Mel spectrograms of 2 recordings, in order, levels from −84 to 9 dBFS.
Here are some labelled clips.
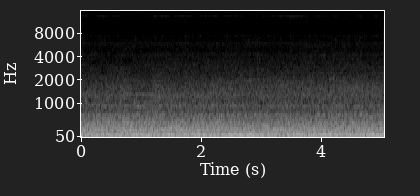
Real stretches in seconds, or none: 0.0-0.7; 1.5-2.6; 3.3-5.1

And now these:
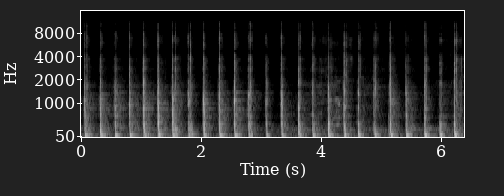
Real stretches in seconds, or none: none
